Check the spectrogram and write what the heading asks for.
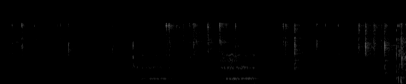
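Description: Computer keyboard keystrokes: faint typing in short runs of quick clicks with brief pauses between them.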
